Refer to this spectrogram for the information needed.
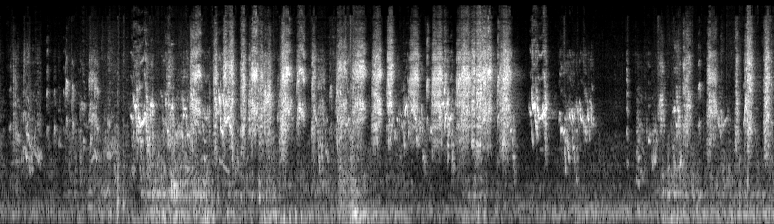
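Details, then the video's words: Budgies in an energetic flurry of sharp, high chirps and rasping squawks, delivered in rapid uneven bursts of about three to four per second, with a short drop in activity before resuming. "Budgies parrot chirping sounds"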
